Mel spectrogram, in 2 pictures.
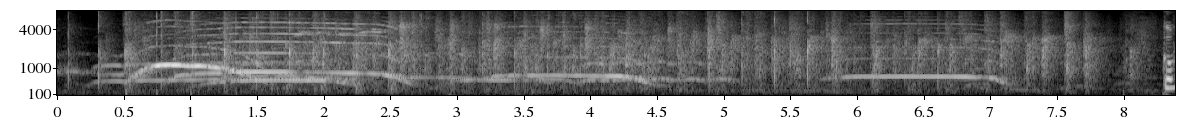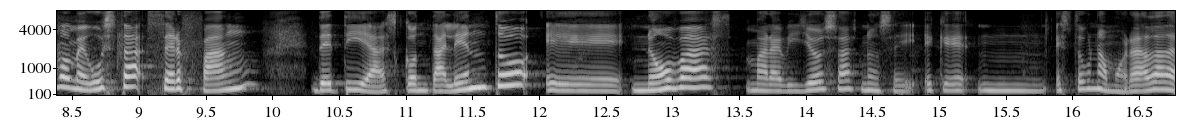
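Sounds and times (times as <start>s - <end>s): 
audience applause: 0.0s - 8.3s
speech: 8.3s - 16.7s.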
